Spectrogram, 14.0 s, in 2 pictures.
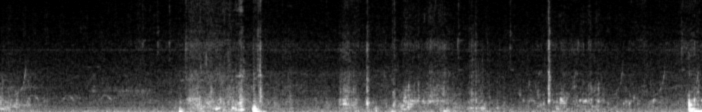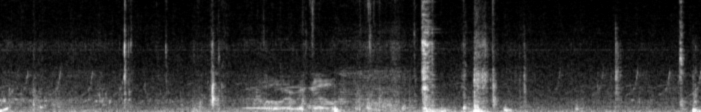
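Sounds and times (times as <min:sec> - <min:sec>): water washing against hull: 0:01.7 - 0:12.2.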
